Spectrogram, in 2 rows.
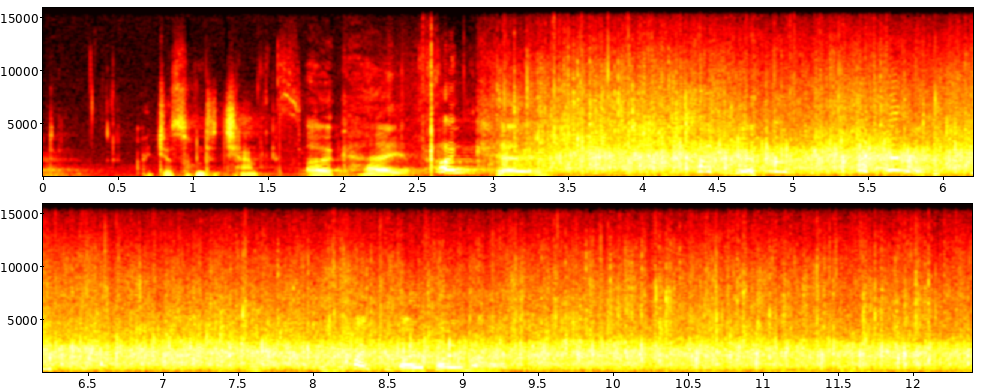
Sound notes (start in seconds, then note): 2.9 applause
